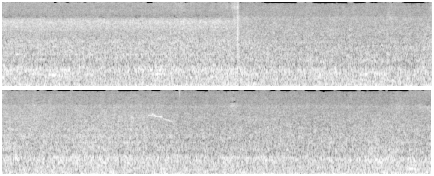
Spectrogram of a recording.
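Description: A large ship's engine rumbles low and steady.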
